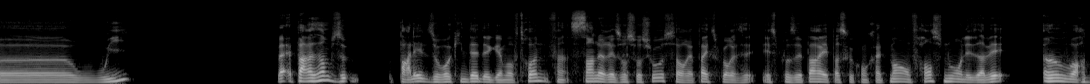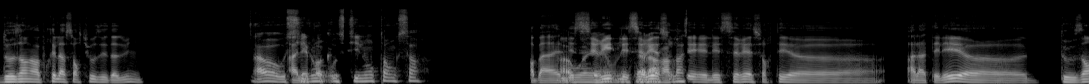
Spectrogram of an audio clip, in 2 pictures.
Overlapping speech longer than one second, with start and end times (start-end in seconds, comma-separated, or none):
16.4-17.8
